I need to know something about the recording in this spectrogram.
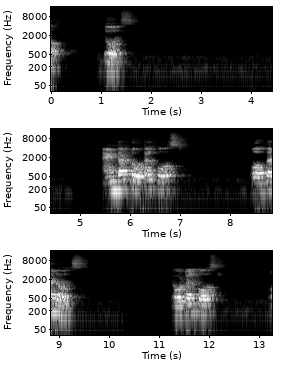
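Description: A young man speaks calmly in short phrases close by, with pauses between them.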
